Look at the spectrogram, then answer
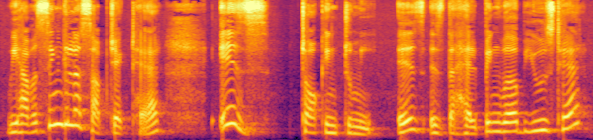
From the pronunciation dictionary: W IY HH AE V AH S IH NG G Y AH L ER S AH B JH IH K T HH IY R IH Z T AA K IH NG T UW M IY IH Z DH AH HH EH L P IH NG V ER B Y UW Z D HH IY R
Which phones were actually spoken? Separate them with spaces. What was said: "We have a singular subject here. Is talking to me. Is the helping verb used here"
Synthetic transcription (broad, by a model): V IY HH AE V AH S IH NG G Y AH L ER S AH B JH IH K T HH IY R IH Z T AA K IH NG T UW M IY IH Z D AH HH EH L P IH NG V ER B Y UW Z D HH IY R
